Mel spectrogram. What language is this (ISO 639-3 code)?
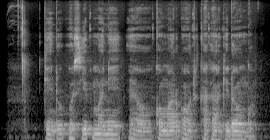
luo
